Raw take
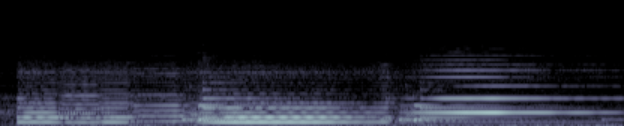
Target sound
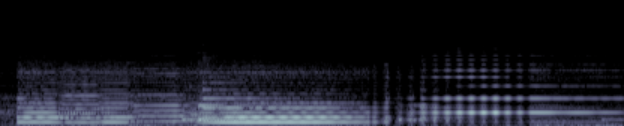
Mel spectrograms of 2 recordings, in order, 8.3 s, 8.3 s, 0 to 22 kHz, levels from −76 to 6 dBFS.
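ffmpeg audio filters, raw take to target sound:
-filter_complex "[0:a]asplit=3[a][b][c];[a]afade=t=out:st=4.92:d=0.02[d];[b]aeval=exprs='val(0)*pow(10,-20*(0.5-0.5*cos(2*PI*6.2*n/s))/20)':c=same,afade=t=in:st=4.92:d=0.02,afade=t=out:st=7.07:d=0.02[e];[c]afade=t=in:st=7.07:d=0.02[f];[d][e][f]amix=inputs=3:normalize=0"

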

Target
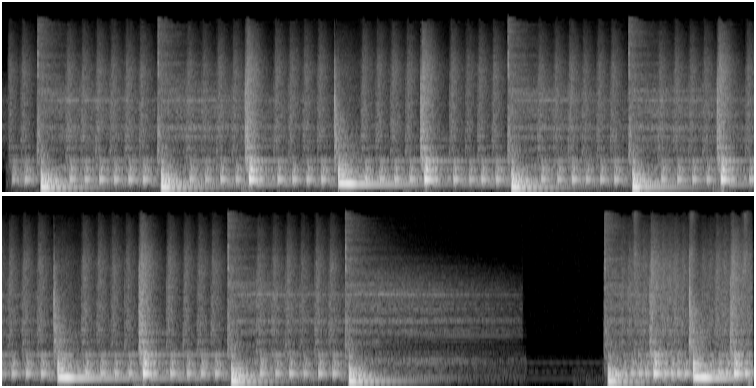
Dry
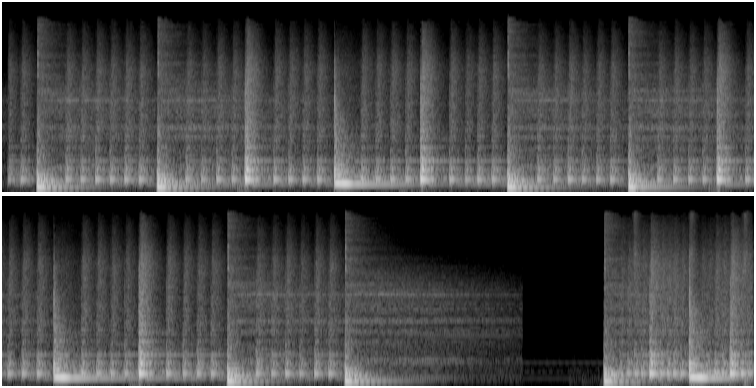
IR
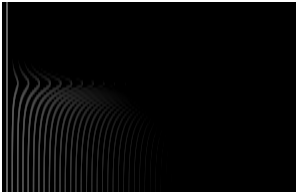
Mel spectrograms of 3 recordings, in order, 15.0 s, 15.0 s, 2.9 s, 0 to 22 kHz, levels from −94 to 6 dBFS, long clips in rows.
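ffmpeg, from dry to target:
-filter_complex "[0:a]asettb=1/sr,asplit=3[a][b][c];[a]atrim=end=11.304[d];[b]atrim=start=11.3:end=13.55,asetpts=PTS-STARTPTS,afade=t=in:d=0.004:c=qsin,afade=t=out:st=2.246:d=0.004:c=qsin,equalizer=f=810:w=4.8:g=-11[e];[c]atrim=start=13.546[f];[d][e]acrossfade=d=0.004:c1=hsin:c2=qsin[g];[g][f]acrossfade=d=0.004:c1=qsin:c2=hsin,acrossover=split=680[h][i];[h]adelay=40[j];[j][i]amix=inputs=2:normalize=0,volume=7dB"

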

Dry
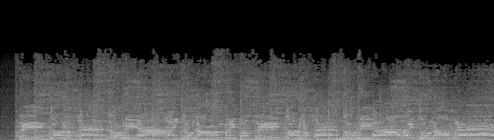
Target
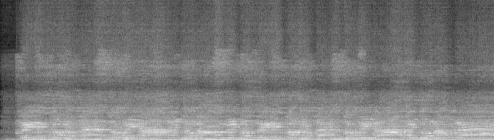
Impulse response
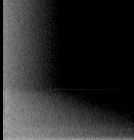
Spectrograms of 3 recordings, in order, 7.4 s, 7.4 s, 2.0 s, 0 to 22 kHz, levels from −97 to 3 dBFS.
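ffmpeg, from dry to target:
-filter_complex "[0:a]acrossover=split=2600[a][b];[b]acompressor=threshold=-45dB:ratio=4:attack=1:release=60[c];[a][c]amix=inputs=2:normalize=0,highshelf=f=4.3k:g=12,bandreject=f=86.1:t=h:w=4,bandreject=f=172.2:t=h:w=4,bandreject=f=258.3:t=h:w=4,bandreject=f=344.4:t=h:w=4,bandreject=f=430.5:t=h:w=4,bandreject=f=516.6:t=h:w=4,bandreject=f=602.7:t=h:w=4,bandreject=f=688.8:t=h:w=4,bandreject=f=774.9:t=h:w=4,bandreject=f=861:t=h:w=4,bandreject=f=947.1:t=h:w=4,bandreject=f=1.0332k:t=h:w=4,bandreject=f=1.1193k:t=h:w=4,bandreject=f=1.2054k:t=h:w=4,asplit=2[d][e];[e]acrusher=bits=3:mix=0:aa=0.5,volume=-7.5dB[f];[d][f]amix=inputs=2:normalize=0,aeval=exprs='val(0)+0.00398*(sin(2*PI*60*n/s)+sin(2*PI*2*60*n/s)/2+sin(2*PI*3*60*n/s)/3+sin(2*PI*4*60*n/s)/4+sin(2*PI*5*60*n/s)/5)':c=same,acrossover=split=130[g][h];[h]aexciter=amount=14.7:drive=3.2:freq=11k[i];[g][i]amix=inputs=2:normalize=0[j];[1:a]atrim=start_sample=2205,atrim=end_sample=4410[k];[j][k]afir=irnorm=-1:irlink=0,volume=-6.5dB"

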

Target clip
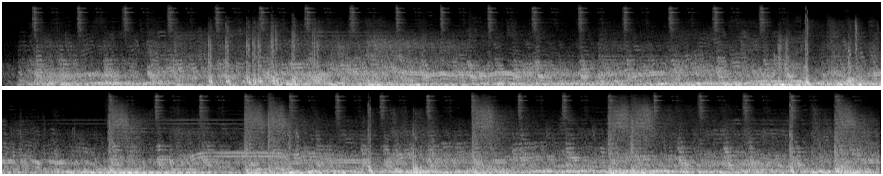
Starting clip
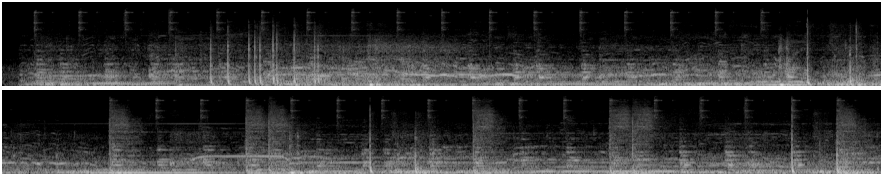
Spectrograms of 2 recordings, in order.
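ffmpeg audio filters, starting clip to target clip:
-filter_complex "[0:a]apsyclip=15.5dB,asplit=4[a][b][c][d];[b]asetrate=29433,aresample=44100,atempo=1.49831,volume=-10dB[e];[c]asetrate=52444,aresample=44100,atempo=0.840896,volume=-1dB[f];[d]asetrate=55563,aresample=44100,atempo=0.793701,volume=-9dB[g];[a][e][f][g]amix=inputs=4:normalize=0,acrossover=split=360|3000[h][i][j];[i]acompressor=threshold=-13dB:ratio=5[k];[h][k][j]amix=inputs=3:normalize=0,asplit=2[l][m];[m]asplit=5[n][o][p][q][r];[n]adelay=218,afreqshift=-55,volume=-18dB[s];[o]adelay=436,afreqshift=-110,volume=-23.4dB[t];[p]adelay=654,afreqshift=-165,volume=-28.7dB[u];[q]adelay=872,afreqshift=-220,volume=-34.1dB[v];[r]adelay=1090,afreqshift=-275,volume=-39.4dB[w];[s][t][u][v][w]amix=inputs=5:normalize=0[x];[l][x]amix=inputs=2:normalize=0,volume=-9.5dB"

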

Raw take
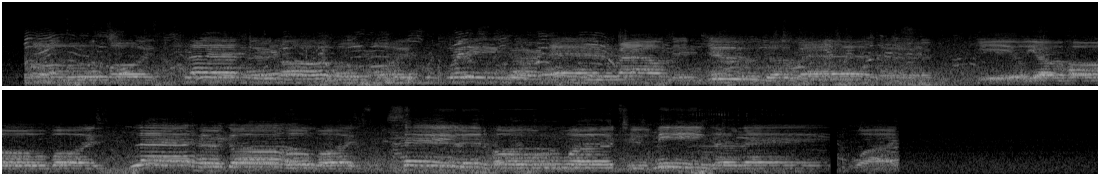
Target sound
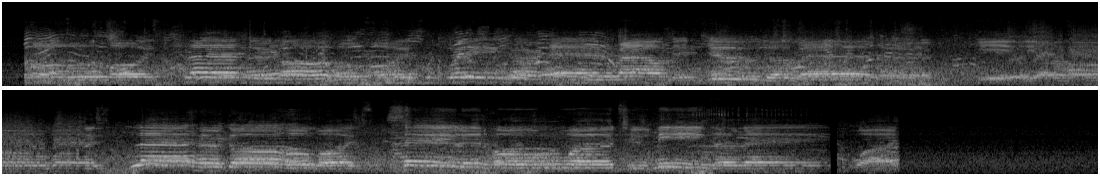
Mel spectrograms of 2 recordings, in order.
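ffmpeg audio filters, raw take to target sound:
-filter_complex "[0:a]equalizer=f=2k:t=o:w=0.77:g=-5.5,acrossover=split=450[a][b];[b]acontrast=78[c];[a][c]amix=inputs=2:normalize=0,asettb=1/sr,asplit=3[d][e][f];[d]atrim=end=10.054[g];[e]atrim=start=10.05:end=11.8,asetpts=PTS-STARTPTS,afade=t=in:d=0.004:c=qsin,afade=t=out:st=1.746:d=0.004:c=qsin,asoftclip=type=hard:threshold=-29.5dB[h];[f]atrim=start=11.796[i];[g][h]acrossfade=d=0.004:c1=hsin:c2=qsin[j];[j][i]acrossfade=d=0.004:c1=qsin:c2=hsin"

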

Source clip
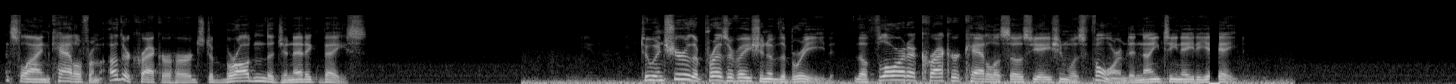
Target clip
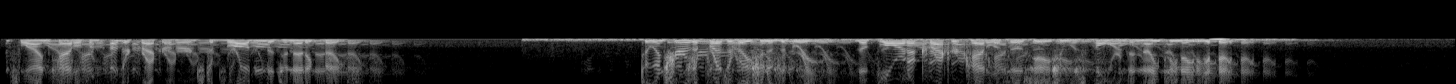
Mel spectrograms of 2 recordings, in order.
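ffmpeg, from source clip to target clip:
-filter_complex "[0:a]asplit=5[a][b][c][d][e];[b]adelay=220,afreqshift=49,volume=-10dB[f];[c]adelay=440,afreqshift=98,volume=-18.4dB[g];[d]adelay=660,afreqshift=147,volume=-26.8dB[h];[e]adelay=880,afreqshift=196,volume=-35.2dB[i];[a][f][g][h][i]amix=inputs=5:normalize=0,lowpass=f=2.7k:t=q:w=0.5098,lowpass=f=2.7k:t=q:w=0.6013,lowpass=f=2.7k:t=q:w=0.9,lowpass=f=2.7k:t=q:w=2.563,afreqshift=-3200,volume=1.5dB"

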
